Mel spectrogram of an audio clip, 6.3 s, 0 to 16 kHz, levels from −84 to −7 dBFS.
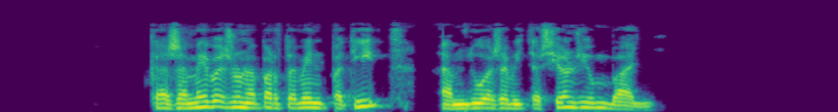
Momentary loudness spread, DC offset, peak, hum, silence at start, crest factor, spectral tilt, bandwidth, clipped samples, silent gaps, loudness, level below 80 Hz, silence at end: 10 LU; under 0.1%; 0 dBFS; none; 1.15 s; 16 dB; -6.5 dB/octave; 7.4 kHz; under 0.1%; none; -15 LUFS; -50 dBFS; 1.4 s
